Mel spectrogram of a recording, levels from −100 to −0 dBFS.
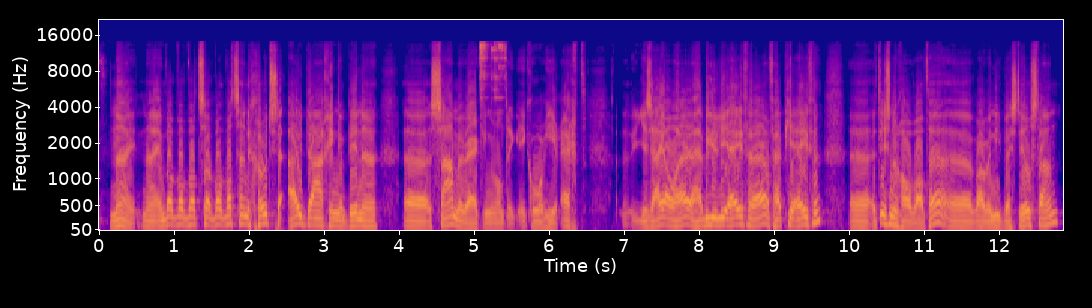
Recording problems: distortion; slight; 10 dB below the speech
jangling keys; noticeable; at 5 s; peak 3 dB below the speech

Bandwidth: 14 kHz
